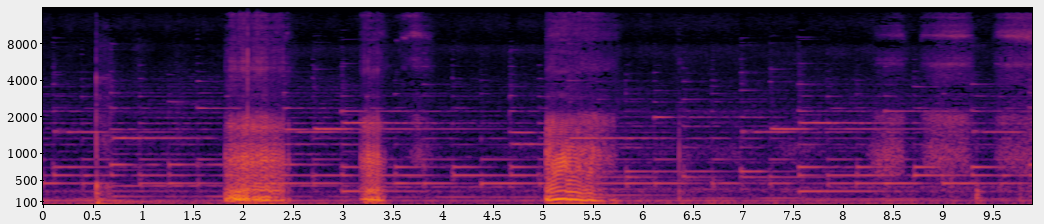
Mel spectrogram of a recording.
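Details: Shih Tzu dog snoring loudly: short snorting snores recurring under steady background music; snoring.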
